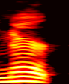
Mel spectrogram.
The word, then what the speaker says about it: Newark: lancaster lancaster and and newark hears they say nerc and louisville is louisville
